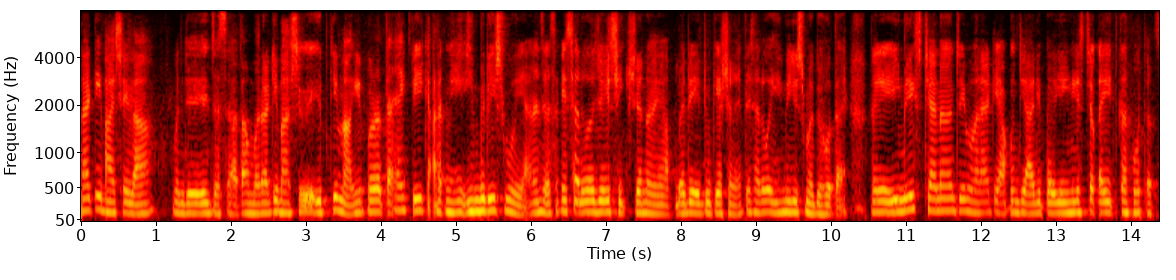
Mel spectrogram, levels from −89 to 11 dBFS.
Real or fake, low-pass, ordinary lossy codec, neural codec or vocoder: fake; none; none; codec, 16 kHz, 1 kbps, X-Codec, HuBERT features, trained on general audio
